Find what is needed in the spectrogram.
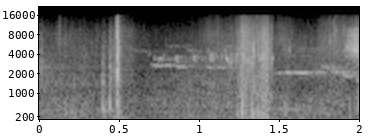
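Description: Footsteps on frozen woodland leaf litter: a sharp snap about half a second in and a louder crunch just after a second, over faint bird calls.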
